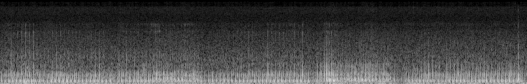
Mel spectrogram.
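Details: Domestic cat purring steadily, a low rumbling drone with a pulsed texture and gentle swells as breaths alternate, continuous throughout with no other sounds.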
